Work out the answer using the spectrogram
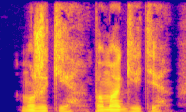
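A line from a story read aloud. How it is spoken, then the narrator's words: Breathless gasp. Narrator (Russian): выдохнул он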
